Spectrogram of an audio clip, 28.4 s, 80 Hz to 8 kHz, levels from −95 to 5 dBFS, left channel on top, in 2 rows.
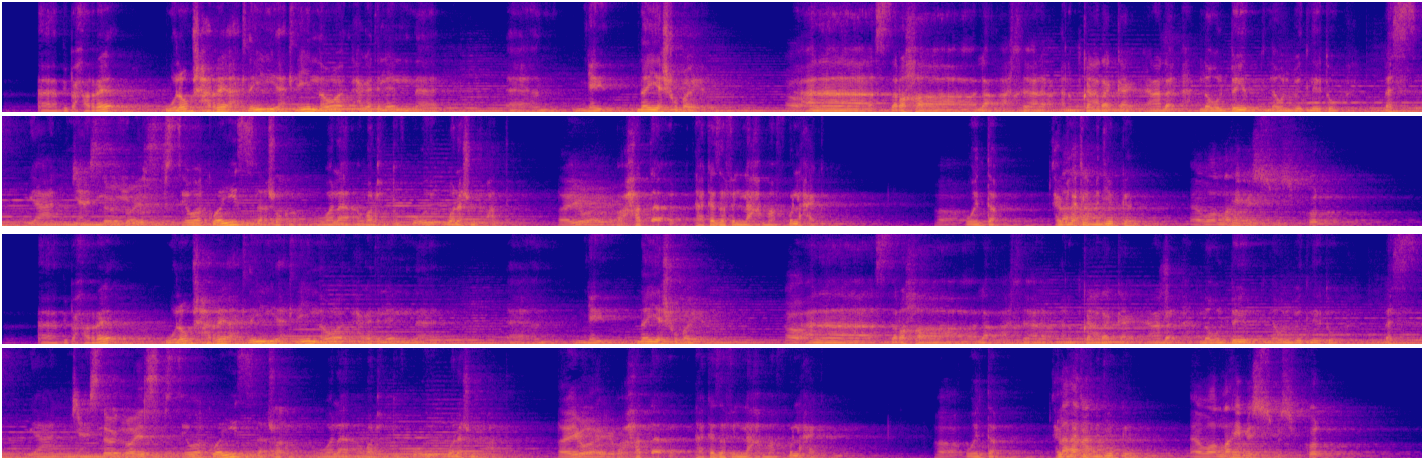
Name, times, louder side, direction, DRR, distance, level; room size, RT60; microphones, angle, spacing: voice 1, 0.4-1.1 1.6-4.4 5.0-7.1 8.0-13.5 13.8-19.2 20.3-22.4 23.8-24.2 24.7-25.6, left 2 dB, 25° left, 10 dB, 0.4 m, -26 dB
sound 1, 0.9-19.0, equal, 70° left, 2.9 m, -32 dB
voice 2, 14.9-15.9 16.9-17.1 19.8-20.4 23.5-23.8 24.7-25.1 26.1-27.4, right 2 dB, 30° right, 4 dB, 0.6 m, -30 dB
11.0 x 9.3 x 4.6 m, 2.2 s
head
